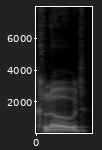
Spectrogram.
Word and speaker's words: Claude: Being Canadian, I pronounce it clo because it's a French name. I don't sound wrong. So, I've been using Clode and one of the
